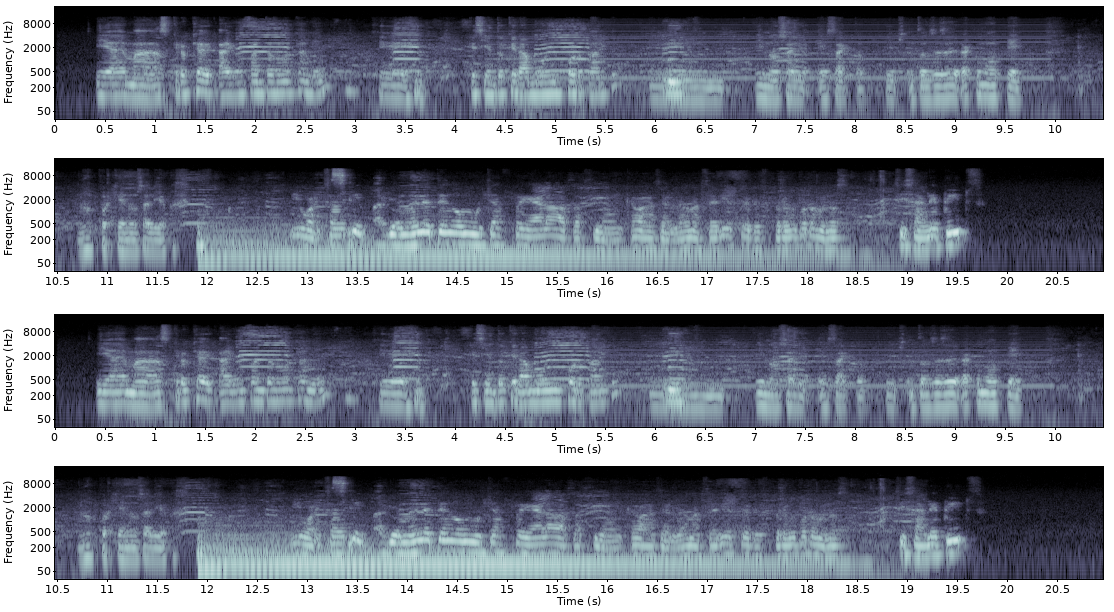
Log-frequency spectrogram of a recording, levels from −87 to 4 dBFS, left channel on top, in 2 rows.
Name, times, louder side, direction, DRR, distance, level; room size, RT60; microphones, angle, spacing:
voice 1, 0.4-5.7 5.9-6.7 7.0-10.1 10.7-12.2 13.2-13.3 13.7-13.8, equal, 50° left, 1.2 m, -26 dB
sound 1, 0.5-19.2, equal, ahead, 0.5 m, -35 dB
sound 2, 4.3-10.0, left 1 dB, 30° left, 1.1 m, -39 dB
sound 3, 11.9-18.7, right 5 dB, 55° right, 0.4 m, -26 dB
voice 2, 12.8-18.4 18.9-19.8, left 1 dB, 75° left, 1.1 m, -22 dB
2.7 x 2.5 x 3.3 m
head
